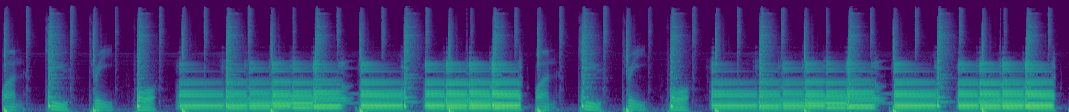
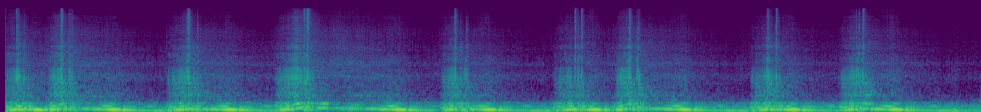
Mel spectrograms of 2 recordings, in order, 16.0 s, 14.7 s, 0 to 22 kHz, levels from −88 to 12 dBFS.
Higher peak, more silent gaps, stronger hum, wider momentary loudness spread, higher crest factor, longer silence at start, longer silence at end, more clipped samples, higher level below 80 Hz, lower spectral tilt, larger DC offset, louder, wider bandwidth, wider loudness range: about the same, -2 dBFS vs -4 dBFS; neither; neither; about the same, 12 LU vs 11 LU; first, 16 dB vs 10 dB; about the same, 0 s vs 0.05 s; first, 0.2 s vs 0 s; neither; about the same, -30 dBFS vs -28 dBFS; second, -7 dB/octave vs -9.5 dB/octave; neither; about the same, -19 LUFS vs -17 LUFS; first, 17 kHz vs 4.3 kHz; first, 6 LU vs 1 LU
